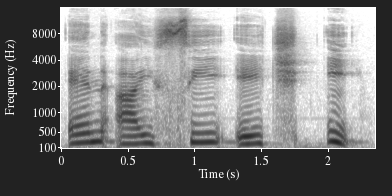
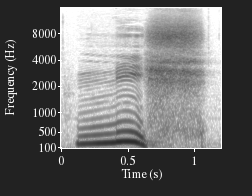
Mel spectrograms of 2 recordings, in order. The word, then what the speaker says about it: niche: now the next word n IC h e in french it is pronounced nish but in many English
